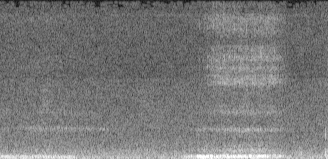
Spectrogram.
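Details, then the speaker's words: Dog snoring, heard while people talk. "stop snoring. If the dog will snore for you. If you hear the snoring of the dog."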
